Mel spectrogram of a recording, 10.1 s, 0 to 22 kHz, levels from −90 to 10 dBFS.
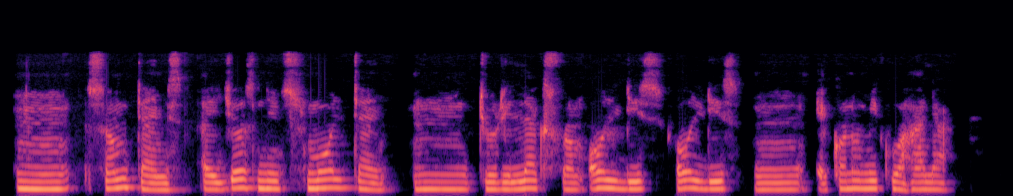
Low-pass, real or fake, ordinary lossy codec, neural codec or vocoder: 7.2 kHz; real; none; none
